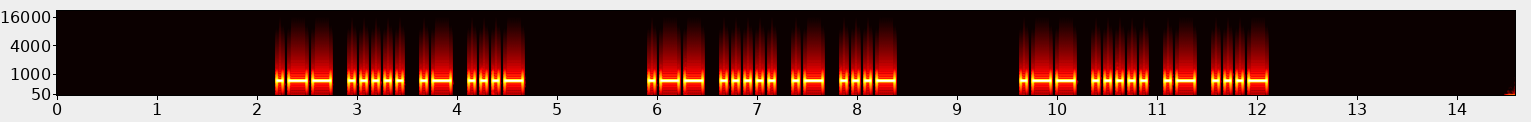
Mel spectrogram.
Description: Morse code, heard as a keyed tone, about 20 wpm, 700 Hz. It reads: W5AV W5AV W5AV
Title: USA Call Signs - 4 Characters - Repeated 3x - 20wpm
